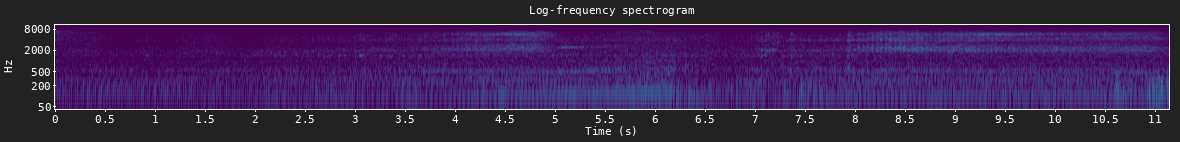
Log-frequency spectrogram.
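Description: Yamaha V-Max's V4 engine pulling away in traffic, its note rising as it speeds up, dropping sharply about six seconds in at a gear change, then rising again.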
